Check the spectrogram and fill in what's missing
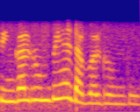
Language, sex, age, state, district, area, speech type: Hindi, female, 18-30, Madhya Pradesh, Betul, urban, conversation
